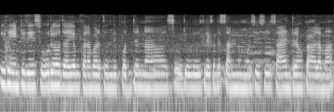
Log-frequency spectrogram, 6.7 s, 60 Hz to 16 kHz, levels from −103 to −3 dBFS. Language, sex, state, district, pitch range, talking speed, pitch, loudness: Telugu, female, Telangana, Nalgonda, 195-205 Hz, 90 wpm, 200 Hz, -16 LUFS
